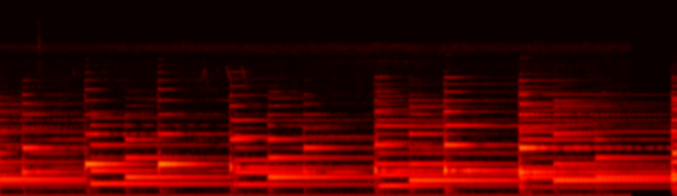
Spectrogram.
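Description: Background music on a keyboard piano: single notes and chords struck every second or so and left to fade, with a short break at the very end.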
